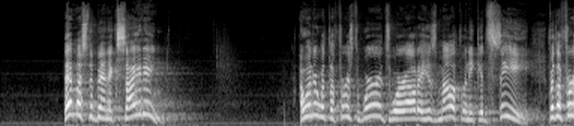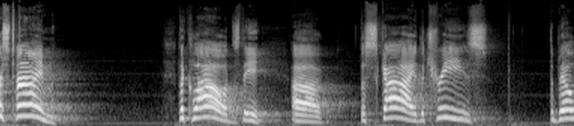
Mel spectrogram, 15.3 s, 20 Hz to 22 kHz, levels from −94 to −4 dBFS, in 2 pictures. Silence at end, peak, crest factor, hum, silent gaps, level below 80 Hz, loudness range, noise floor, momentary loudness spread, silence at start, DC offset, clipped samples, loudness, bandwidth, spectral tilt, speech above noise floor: 0 s; 0 dBFS; 20 dB; none; none; -56 dBFS; 4 LU; -63 dBFS; 13 LU; 0.85 s; under 0.1%; under 0.1%; -17 LUFS; 19 kHz; -2.5 dB/octave; 46 dB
